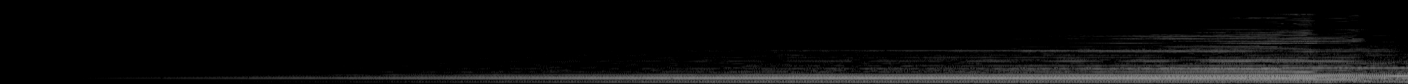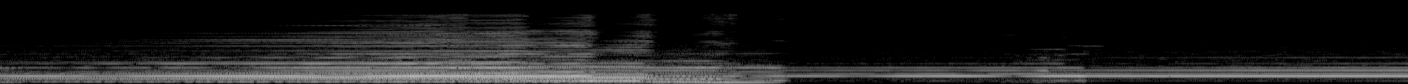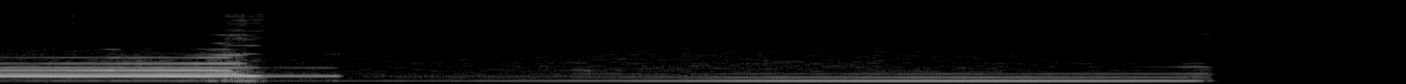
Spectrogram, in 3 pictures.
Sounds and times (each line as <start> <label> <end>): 13.7 Contrasting Major and Minor Tones 31.6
